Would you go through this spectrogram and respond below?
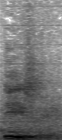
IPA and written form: ˈiːzi (easy)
